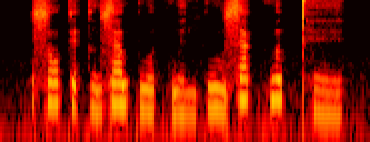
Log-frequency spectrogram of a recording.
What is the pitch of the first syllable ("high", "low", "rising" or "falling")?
rising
